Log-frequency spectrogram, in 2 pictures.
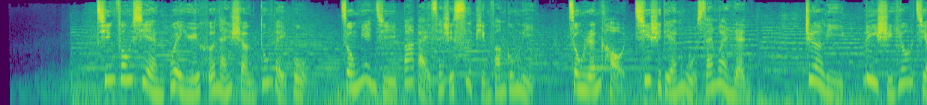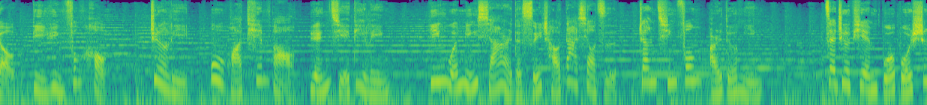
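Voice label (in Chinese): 女国大音-宣传-样音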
